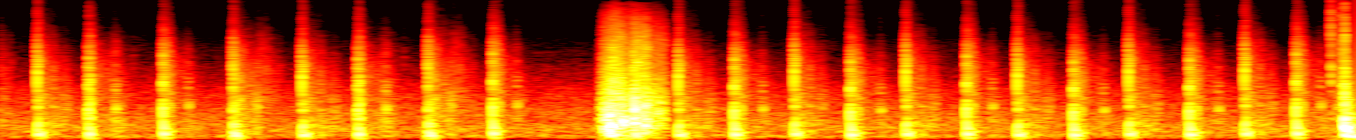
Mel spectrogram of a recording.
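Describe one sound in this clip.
Footsteps thump quickly and steadily on a hard floor.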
